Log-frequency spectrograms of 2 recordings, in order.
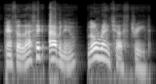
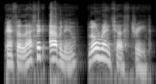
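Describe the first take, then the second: No difference in how they are said.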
